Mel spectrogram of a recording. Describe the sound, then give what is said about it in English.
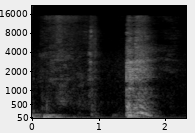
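Someone clears their throat a few times: a low rumbling rasp, a quick short hack, then a louder, harsher clearing that trails off. No speech. “I had to clear my throat a few times.”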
